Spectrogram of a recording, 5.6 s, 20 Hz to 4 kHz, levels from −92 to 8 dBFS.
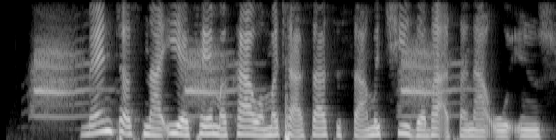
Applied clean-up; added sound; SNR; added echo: classical method log-MMSE.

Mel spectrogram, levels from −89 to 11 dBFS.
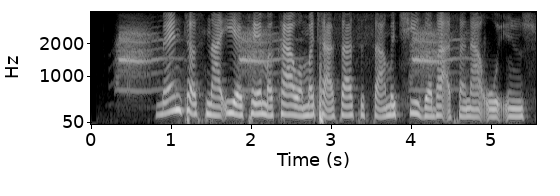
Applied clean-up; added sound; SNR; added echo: none; Meow; 15 dB; none.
